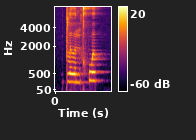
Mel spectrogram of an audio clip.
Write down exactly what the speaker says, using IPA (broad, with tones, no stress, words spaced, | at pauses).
plɯː˨˩nkʰwɯ˥˩k̚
